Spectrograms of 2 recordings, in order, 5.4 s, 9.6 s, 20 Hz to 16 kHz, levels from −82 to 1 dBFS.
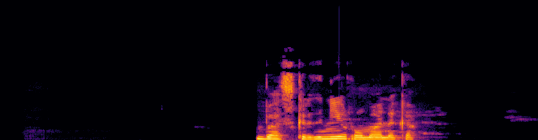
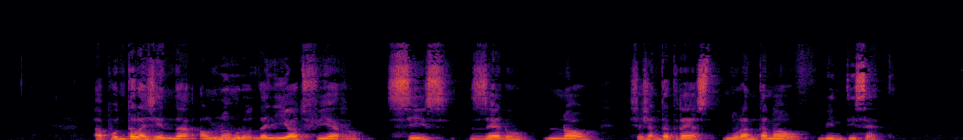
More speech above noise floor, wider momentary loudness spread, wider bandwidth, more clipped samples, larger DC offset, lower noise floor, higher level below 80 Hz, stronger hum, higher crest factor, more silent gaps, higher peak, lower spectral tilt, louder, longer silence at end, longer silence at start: first, 77 dB vs 48 dB; about the same, 11 LU vs 11 LU; second, 9.4 kHz vs 11.5 kHz; neither; neither; first, -89 dBFS vs -77 dBFS; first, -60 dBFS vs -68 dBFS; neither; about the same, 16 dB vs 16 dB; neither; first, 0 dBFS vs -14 dBFS; about the same, -4.5 dB/octave vs -5 dB/octave; first, -13 LUFS vs -30 LUFS; first, 1.25 s vs 0.85 s; first, 2.55 s vs 0.95 s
